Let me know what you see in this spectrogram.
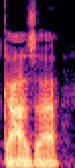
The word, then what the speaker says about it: Gaza: In Arabic, it's pronounced Gaza. So if you hear me say it that way, that's just not me having a speech impediment. That's just me saying it in the Arabic version.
